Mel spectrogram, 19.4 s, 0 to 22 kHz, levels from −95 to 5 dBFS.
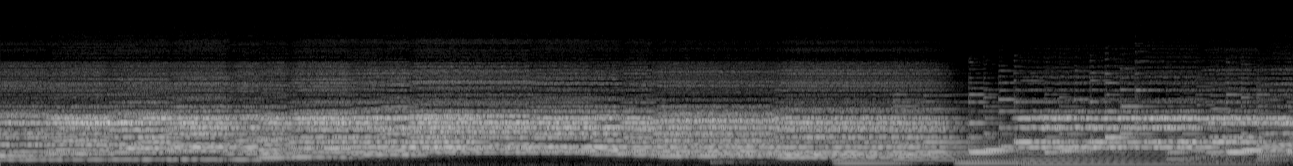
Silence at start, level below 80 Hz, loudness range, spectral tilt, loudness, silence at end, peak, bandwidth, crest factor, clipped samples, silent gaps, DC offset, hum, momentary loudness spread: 0 s; -62 dBFS; 4 LU; -7.5 dB/octave; -30 LUFS; 0 s; -14 dBFS; 8.2 kHz; 14 dB; under 0.1%; none; under 0.1%; none; 5 LU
